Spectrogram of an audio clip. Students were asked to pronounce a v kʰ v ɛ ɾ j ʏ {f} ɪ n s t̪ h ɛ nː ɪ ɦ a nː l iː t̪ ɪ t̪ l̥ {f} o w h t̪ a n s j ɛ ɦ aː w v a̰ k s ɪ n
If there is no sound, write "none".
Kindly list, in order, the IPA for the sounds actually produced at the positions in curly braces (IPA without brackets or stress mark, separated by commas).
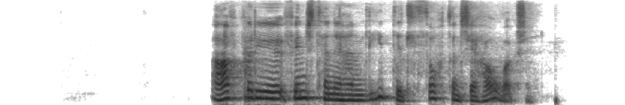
f, θ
